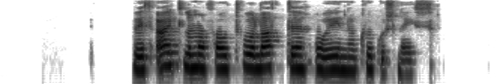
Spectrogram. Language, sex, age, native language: Icelandic, female, 30-39, Russian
